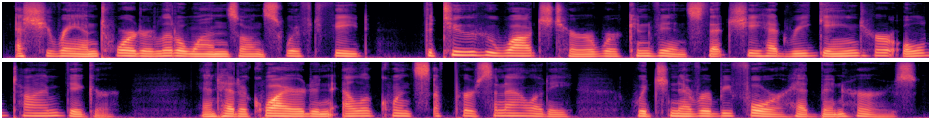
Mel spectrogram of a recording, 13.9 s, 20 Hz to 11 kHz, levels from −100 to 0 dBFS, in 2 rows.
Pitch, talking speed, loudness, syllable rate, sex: 145 Hz, 165 wpm, -21 LUFS, 4.9 syllables/s, female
